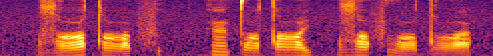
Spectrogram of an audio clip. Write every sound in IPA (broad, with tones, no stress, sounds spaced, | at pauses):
zˤ a˨˦ tˤ ɯ˨ f | k ɛ̃˦ t̪ i˨ tˤ i˦ | zˤ e˦ f ðˤ a˨ dˤ a˨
